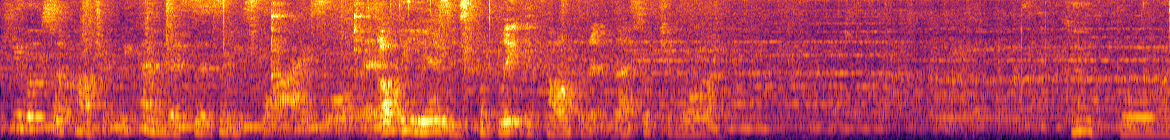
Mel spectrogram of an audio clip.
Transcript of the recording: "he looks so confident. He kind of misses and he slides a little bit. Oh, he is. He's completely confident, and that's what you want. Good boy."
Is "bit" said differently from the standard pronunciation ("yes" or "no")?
yes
